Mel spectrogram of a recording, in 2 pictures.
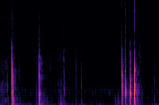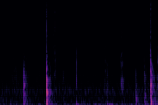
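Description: Fingertips press the bubbles of an octagonal blue silicone push-pop fidget toy, making short, dry, muffled pops with no ring. About eight sharper pops stand out among softer, quieter clicks at irregular intervals, including a quick cluster in the middle.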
